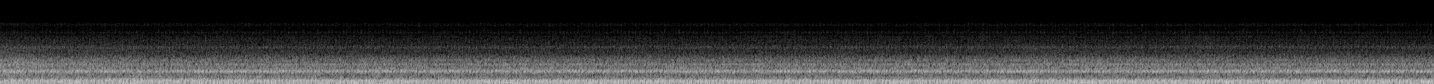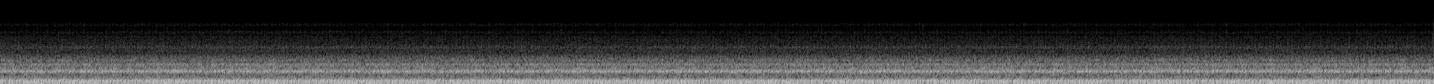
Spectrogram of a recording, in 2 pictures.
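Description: Car engine idling steadily, a constant hum that holds the same pitch with no revving.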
